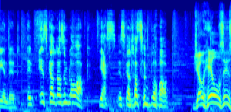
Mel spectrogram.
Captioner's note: chuckles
